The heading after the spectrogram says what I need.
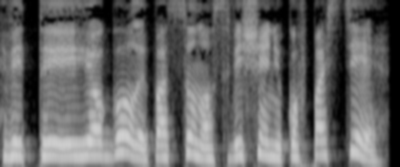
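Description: In an audiobook, a female reader performs a furious, fanatical male monk who shouts curses and accusations, her voice raging and accusing. She pitches it above her own natural register, on the high side yet close to an everyday voice, at normal speed in a dry, studio-quality recording.

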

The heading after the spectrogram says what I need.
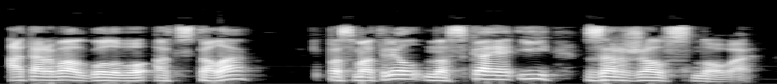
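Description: Slow expressive male audiobook narrator. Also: medium pitch, lo-fi sound. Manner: expressive, theatrical reading.

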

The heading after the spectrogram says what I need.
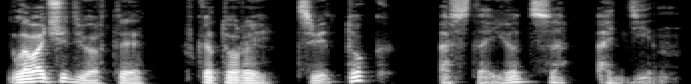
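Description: A man narrating a storybook in an expressive, storytelling manner. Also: sits low, unhurried, husky.

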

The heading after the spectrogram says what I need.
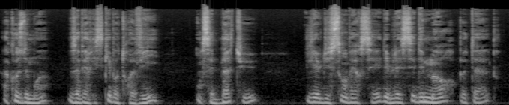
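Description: A man's voice: lowish voice, moderate pace, mellow, husky. A man voicing an alarmed, reproachful old baroness. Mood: distressed. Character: anxious aristocratic older baroness.

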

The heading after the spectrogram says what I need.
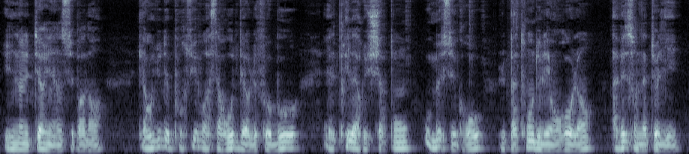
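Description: Middle-aged male audiobook reader, low and husky, measured narration. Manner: measured, steady reading. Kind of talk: scripted narration.

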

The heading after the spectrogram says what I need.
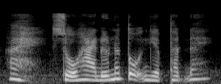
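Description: A woman's voice: medium pitch, brisk, breathy edge, natural voice. A woman reading the lines of an elderly grandmother who heads a wealthy family in an audiobook. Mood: wistful. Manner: commanding, then musing.

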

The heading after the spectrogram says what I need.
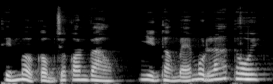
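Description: A woman's voice: medium pitch, fairly quick, dark tone, husky, pitched above the performer's own voice, close to an everyday voice. A woman voicing a young mother who pleads urgently to see her son in a story. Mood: pleading.

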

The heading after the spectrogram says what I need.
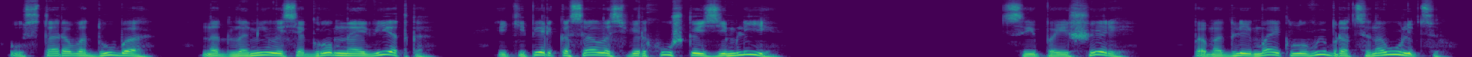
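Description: A man reads a horror story with suspense, slowing down at the tense moments. His voice is very dark and husky, and his pitch moves a lot. The recording is close and dry. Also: expressive, no echo. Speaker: audiobook narrator. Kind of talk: scripted horror narration.

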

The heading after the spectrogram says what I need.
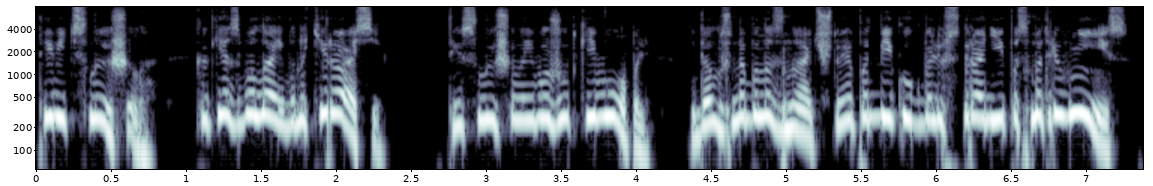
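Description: A man's voice: very high voice, expressive, fast, dark tone, no echo, studio quality, pitched above the performer's own voice. A man voicing a fragile childlike young woman. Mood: plaintive. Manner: plaintive, reproachful.

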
